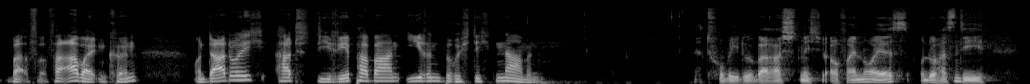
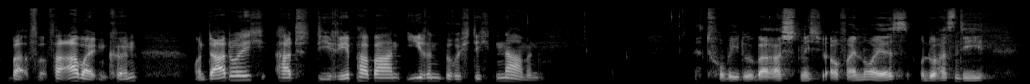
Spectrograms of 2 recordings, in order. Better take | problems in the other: first | thin; very; fading below 350 Hz

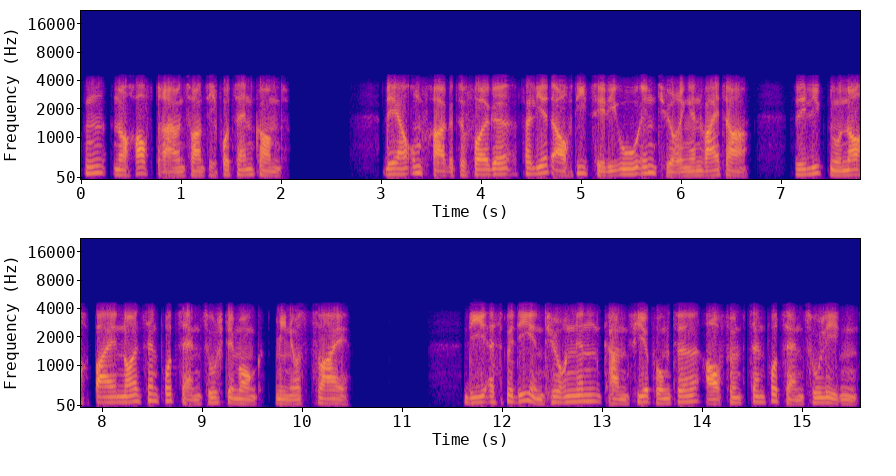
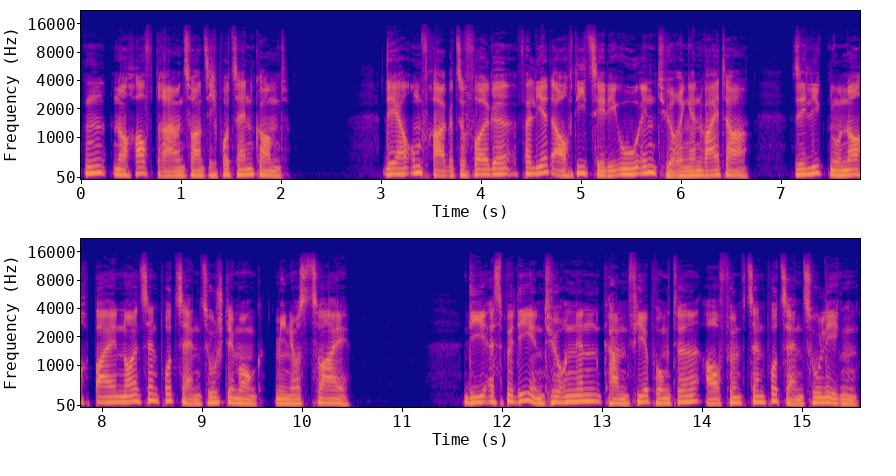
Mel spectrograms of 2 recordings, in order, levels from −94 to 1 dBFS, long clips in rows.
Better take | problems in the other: second | phone-call audio; poor line

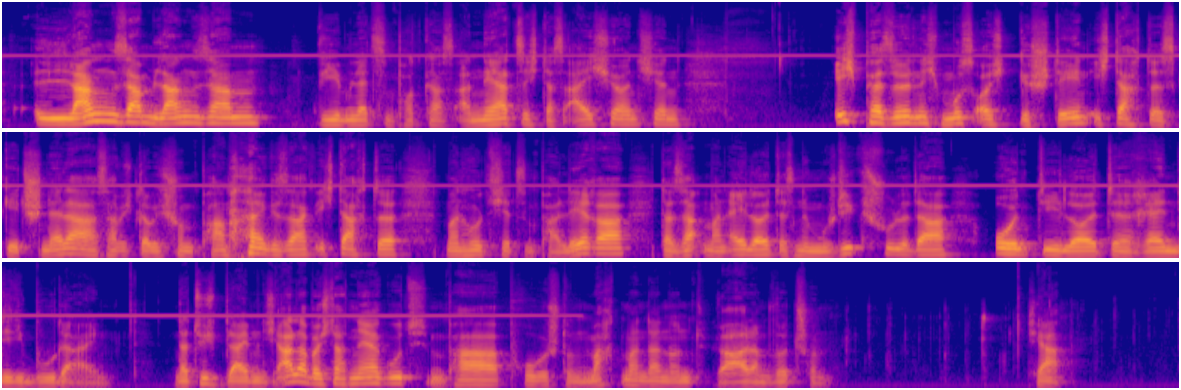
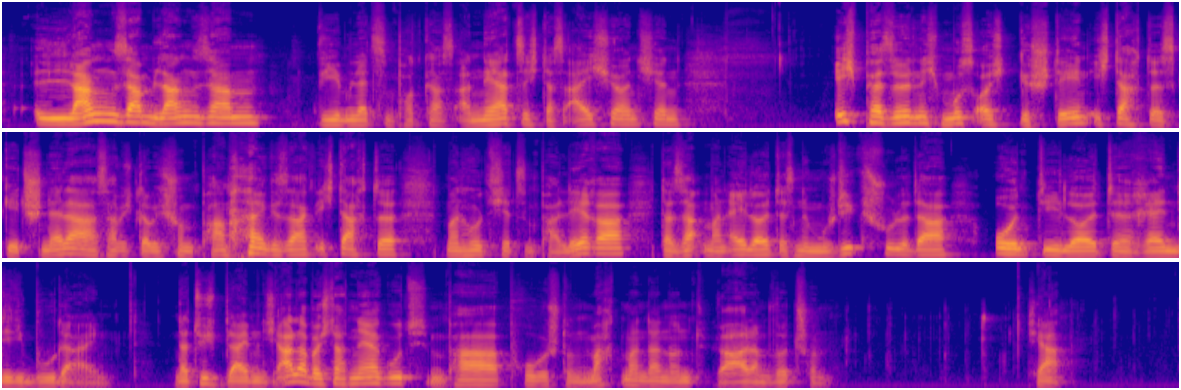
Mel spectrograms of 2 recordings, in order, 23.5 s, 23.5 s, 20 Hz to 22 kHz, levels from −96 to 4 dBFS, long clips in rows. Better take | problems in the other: second | high-pitched whine; noticeable; until 20 s; 4.5 kHz, 20 dB below the speech

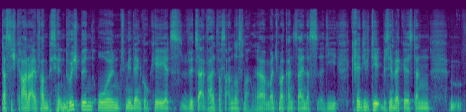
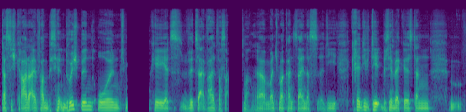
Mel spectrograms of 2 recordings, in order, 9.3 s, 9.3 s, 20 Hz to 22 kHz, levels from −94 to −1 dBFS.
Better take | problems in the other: first | audio cutting out; at 2.5 s and at 4.5 s

